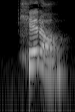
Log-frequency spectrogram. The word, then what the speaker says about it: Kittle: Rhymes with a famous candy that Marshawn Lynch loved. – Kittle.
